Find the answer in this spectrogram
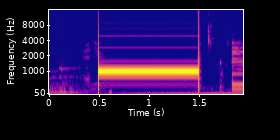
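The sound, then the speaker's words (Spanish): A single steady electronic beep, an answering machine tone, sounds loud and clear for about one second, starting and stopping abruptly, followed by a faint low hum. “Por favor, Deja tu mensaje después del VIP.”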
